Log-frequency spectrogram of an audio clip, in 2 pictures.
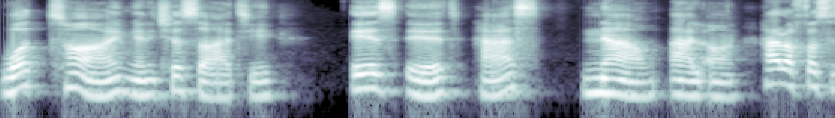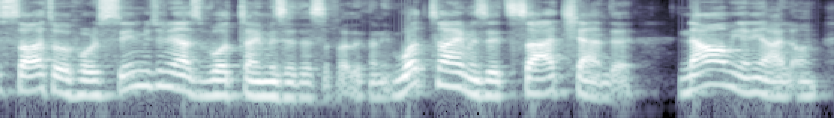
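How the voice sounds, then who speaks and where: A man teaching a language lesson, speaking at a middle pitch. He says each example phrase slowly and carefully, then rattles off a quick, casual explanation, calling his students "kids". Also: lively intonation, fairly bright tone. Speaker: English teacher.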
